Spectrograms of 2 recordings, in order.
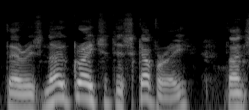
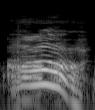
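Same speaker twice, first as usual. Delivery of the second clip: high, loud hammed-up yelp of pain; cartoonish cry of pain; mock pain yelp; 7 dB louder than usual. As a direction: yelp as if touching a sore spot. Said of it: "Like this".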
